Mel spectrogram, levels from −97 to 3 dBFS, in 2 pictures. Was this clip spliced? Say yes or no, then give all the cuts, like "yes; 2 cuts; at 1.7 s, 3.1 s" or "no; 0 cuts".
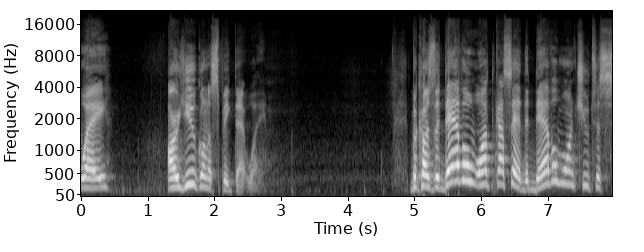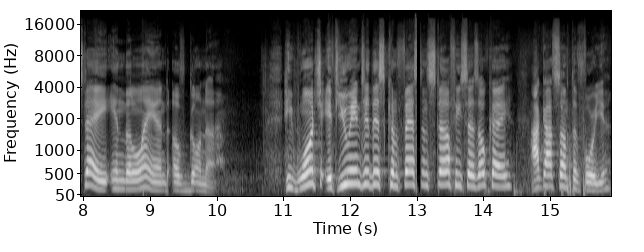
yes; 1 cut; at 6.2 s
